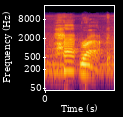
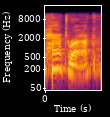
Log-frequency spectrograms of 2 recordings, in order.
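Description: First: The T in hat is a glottal stop. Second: The T in hat is released as a full T. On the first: "I say hat rack" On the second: "You say hat rack"

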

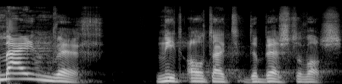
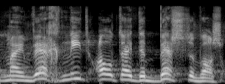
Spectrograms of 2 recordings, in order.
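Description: First: The word mijn is strongly emphasized. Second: No single word carries strong emphasis.

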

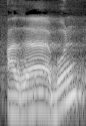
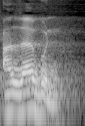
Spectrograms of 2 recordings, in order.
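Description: First: The vowel after the first consonant is long. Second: The vowel after the first consonant is short. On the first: "Yang kedua panjang pisah" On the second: "Yang pertama itu dibaca pendek"

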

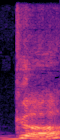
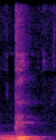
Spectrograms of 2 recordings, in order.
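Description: First: The sound is drawn out with a vowel after it. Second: The sound is clipped short with no vowel. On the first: The speaker calls it wrong. "it's not g" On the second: The speaker calls it right. "We keep it short"

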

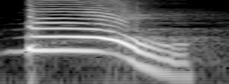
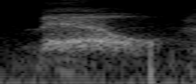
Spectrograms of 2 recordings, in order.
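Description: First: The name is shouted. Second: The name is whispered.

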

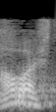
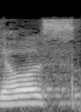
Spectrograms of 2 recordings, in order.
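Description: First: The name ends with an 'sh' sound. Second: The name ends with an 's' sound. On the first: The speaker calls it wrong. "Havaş değil" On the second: The speaker calls it right.

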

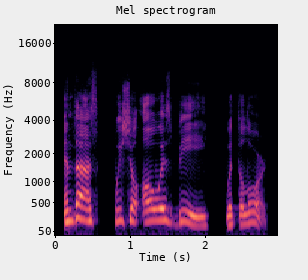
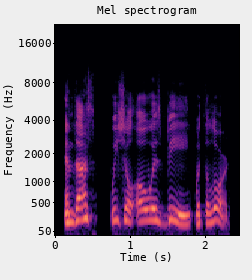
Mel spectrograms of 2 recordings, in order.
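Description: No difference in how they are said.

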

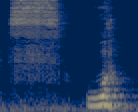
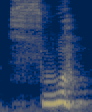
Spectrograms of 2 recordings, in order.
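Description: First: The two sounds are said apart, with a break. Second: The two sounds are said together, with no break. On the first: The letters are sounded one at a time. "W makes the sound wuh" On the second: The letters are blended into one sound. "Then they decide to be friends"

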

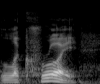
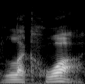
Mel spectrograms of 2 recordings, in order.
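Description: First: The name is given an American English pronunciation. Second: The name is given a French pronunciation. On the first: The speaker calls it wrong. "that is how we pronounce this guy's name" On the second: The speaker calls it right. "it is now supposed to be pronounced LaCroix"

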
